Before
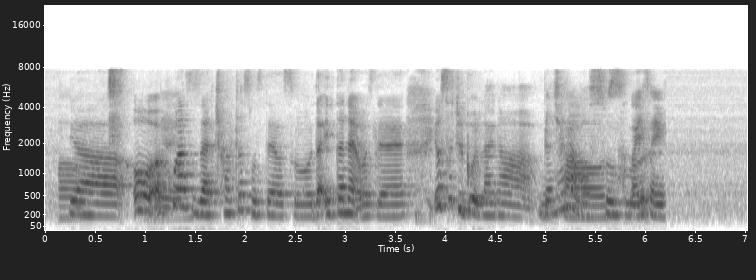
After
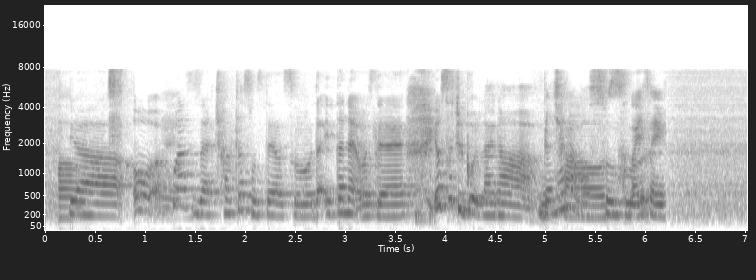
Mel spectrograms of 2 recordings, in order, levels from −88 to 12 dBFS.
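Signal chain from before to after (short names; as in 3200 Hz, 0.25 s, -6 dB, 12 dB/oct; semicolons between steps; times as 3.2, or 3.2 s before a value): compressor 6:1, threshold -30 dBFS, peak gain reduction 16 dB; 0.76–2.94 flange 1 Hz, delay 6.4 ms, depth 6.3 ms, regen +73%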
